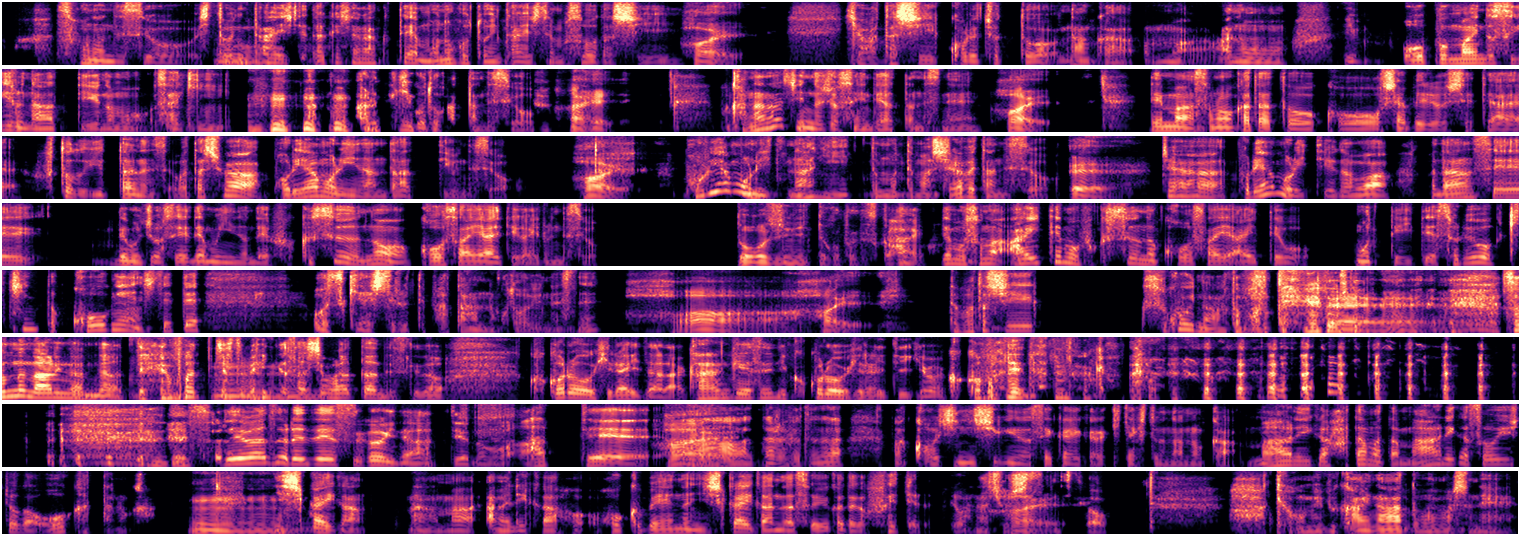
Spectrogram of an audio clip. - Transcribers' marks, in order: laugh; laughing while speaking: "すごいなと思って、それ、そ … でなるのかと"; laugh
- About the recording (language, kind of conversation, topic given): Japanese, podcast, 新しい考えに心を開くためのコツは何ですか？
